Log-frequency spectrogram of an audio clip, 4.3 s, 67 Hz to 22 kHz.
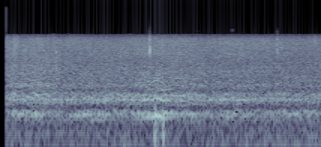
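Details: Bees of a newly hived colony during a removal in Houston, Texas, October 2011, as the queen is released from her cage; a dense, steady buzzing hum with low droning tones, brief passing wingbeat whines, and a faint click near the middle.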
